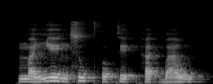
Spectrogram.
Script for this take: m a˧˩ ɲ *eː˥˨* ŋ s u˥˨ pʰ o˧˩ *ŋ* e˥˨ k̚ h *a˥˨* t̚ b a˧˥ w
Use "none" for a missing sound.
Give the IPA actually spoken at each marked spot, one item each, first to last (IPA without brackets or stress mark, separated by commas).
eː˥˨, k, a˥˨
